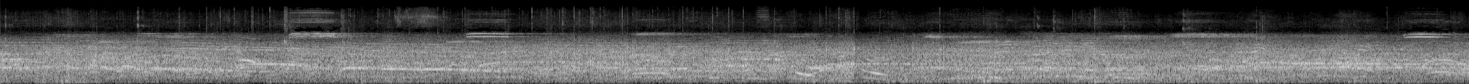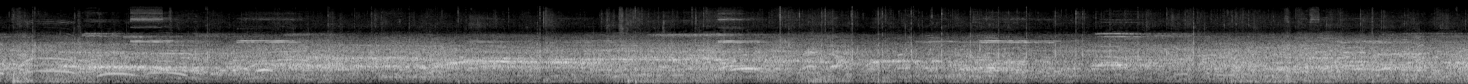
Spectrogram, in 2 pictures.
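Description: A crowd of men talks and shouts in a large echoing hall.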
